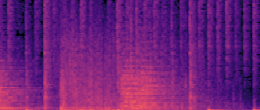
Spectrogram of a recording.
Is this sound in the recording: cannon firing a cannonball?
yes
